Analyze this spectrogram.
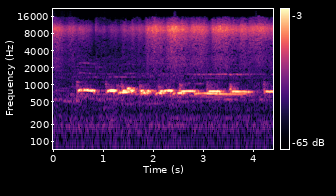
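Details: A zebra dove calls at night, 10 March 2021, with a continuous chain of bright, whistled coo notes, each short and level, repeated roughly twice a second against faint hiss.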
